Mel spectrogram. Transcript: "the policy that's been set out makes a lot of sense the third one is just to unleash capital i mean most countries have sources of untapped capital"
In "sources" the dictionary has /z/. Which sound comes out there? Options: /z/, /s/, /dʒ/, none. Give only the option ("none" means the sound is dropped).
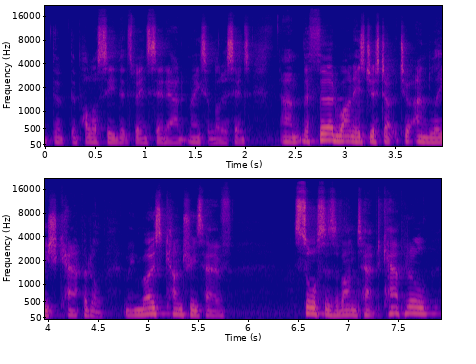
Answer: /z/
